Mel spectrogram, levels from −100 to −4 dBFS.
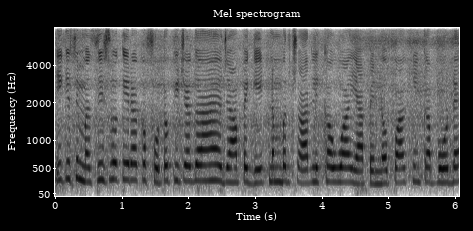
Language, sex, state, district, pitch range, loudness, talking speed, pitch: Hindi, female, Uttar Pradesh, Jalaun, 250-280 Hz, -12 LUFS, 235 wpm, 260 Hz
